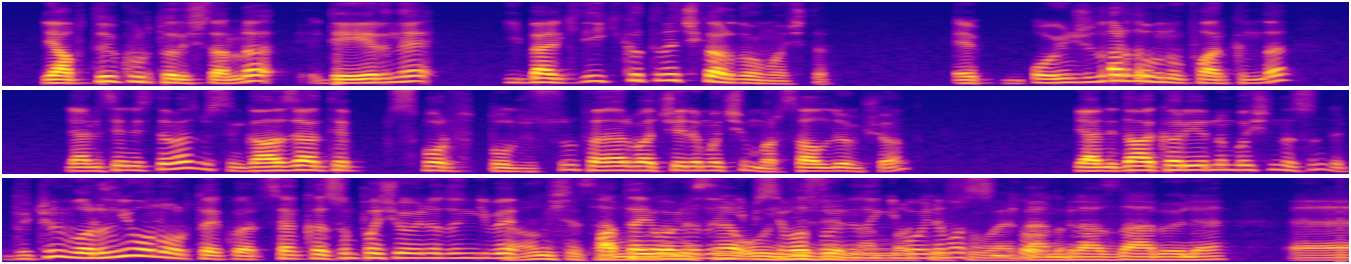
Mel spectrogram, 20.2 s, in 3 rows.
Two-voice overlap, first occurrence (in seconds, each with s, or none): 16.5 s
